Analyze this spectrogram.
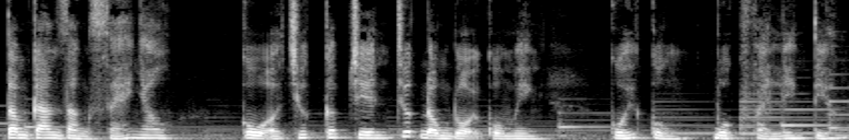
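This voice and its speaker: Low-voiced woman narrating a romance story. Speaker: audiobook narrator. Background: soft background music.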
